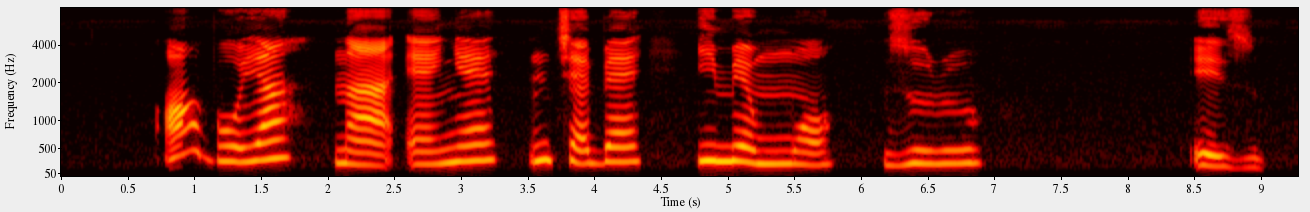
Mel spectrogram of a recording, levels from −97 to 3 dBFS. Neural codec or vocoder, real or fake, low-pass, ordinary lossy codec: none; real; none; none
